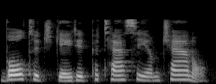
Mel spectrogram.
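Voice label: "Voltage-gated potassium channel", English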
